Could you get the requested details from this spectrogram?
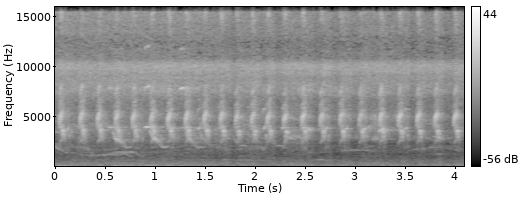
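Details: In Assam, India, a common tailorbird (Assamese patxhia sorai, tiposi sorai) repeats bright, sharp high notes in a rapid even series, nearly three each second, while another bird gives faint lower sliding whistles.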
